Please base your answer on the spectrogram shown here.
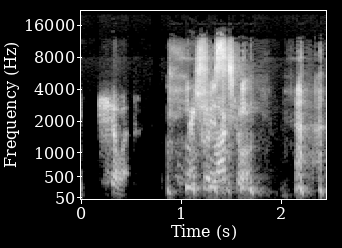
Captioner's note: laughs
